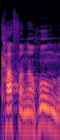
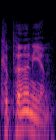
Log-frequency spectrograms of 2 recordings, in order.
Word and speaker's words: Capernaum: And she said, oh, you pronounce it Capernaum. Capernaum. Okay. So Kaffa is the word for village and Nahum is how we pronounce Nahum, okay? So it means the village of Nahum, Capernaum. That's what Capernaum means.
